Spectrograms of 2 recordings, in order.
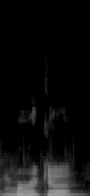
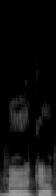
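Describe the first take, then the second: First: The word is said with an exaggerated rural twang. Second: The word is said in a plain, neutral accent. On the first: The speaker calls it right. "add a little bit extra hick in there" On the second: The speaker calls it wrong. "not America"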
